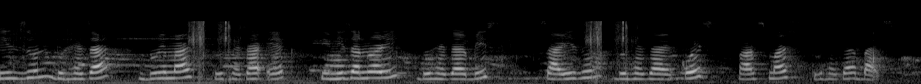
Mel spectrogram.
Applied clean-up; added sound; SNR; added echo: none; Scissors; 13 dB; none.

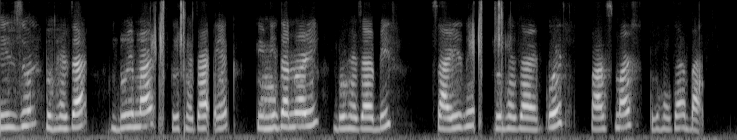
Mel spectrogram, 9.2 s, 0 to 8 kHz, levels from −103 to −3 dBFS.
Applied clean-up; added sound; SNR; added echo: neural diffusion model UNIVERSE++.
